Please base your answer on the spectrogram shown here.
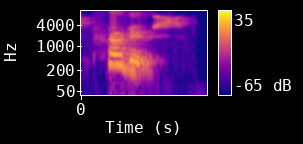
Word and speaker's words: produce: And in this case, it's pro produce.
